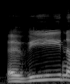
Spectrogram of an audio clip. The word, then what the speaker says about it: الذين: ولا تحسبن الذين قتلوا. – الذين also a long vowel sound.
